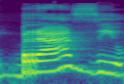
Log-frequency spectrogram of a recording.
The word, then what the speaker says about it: Brasil: Se escreve apenas com um R só, né? No meio das vogais. E a palavra Brasil, vamos ver como é que se escreve? Olha aí a palavra Brasil, certo? É entre consoantes, né? O R, ele tá entre as consoantes. E aí esse som fica diferente, ó.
